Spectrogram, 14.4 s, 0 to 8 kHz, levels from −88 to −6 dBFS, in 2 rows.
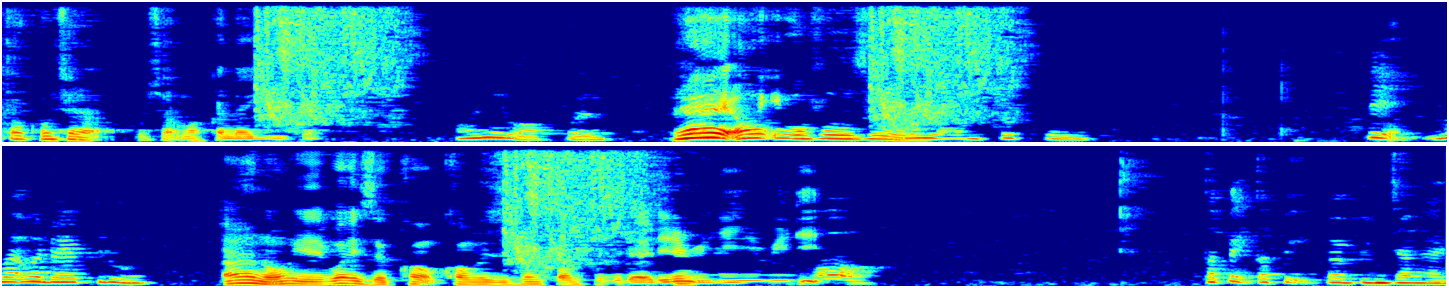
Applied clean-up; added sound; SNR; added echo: classical method Wiener filter.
